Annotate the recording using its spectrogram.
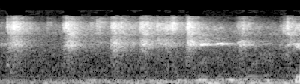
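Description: Light rustling and rattling as a small gift box and the tissue paper packed around it are handled.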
